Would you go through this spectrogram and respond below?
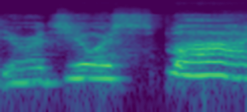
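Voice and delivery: high, slow put-on Hitler voice; Hitler accusation. Hitler accusing the kid, high slow mock voice. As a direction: accuse him in a hammed-up villain voice. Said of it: "he's like".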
